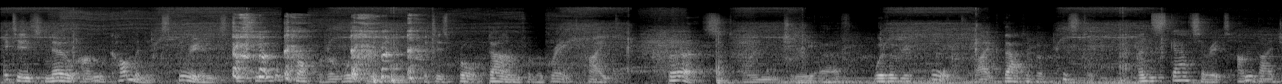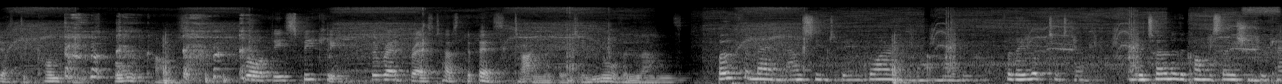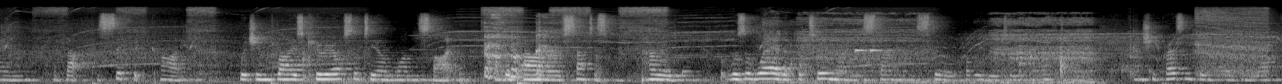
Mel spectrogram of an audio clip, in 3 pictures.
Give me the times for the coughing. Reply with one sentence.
The coughing can be heard from 2.3 to 4.2 s, from 13.4 to 15.4 s and from 30.4 to 31.2 s.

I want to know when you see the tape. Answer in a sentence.
You can't hear the tape here.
